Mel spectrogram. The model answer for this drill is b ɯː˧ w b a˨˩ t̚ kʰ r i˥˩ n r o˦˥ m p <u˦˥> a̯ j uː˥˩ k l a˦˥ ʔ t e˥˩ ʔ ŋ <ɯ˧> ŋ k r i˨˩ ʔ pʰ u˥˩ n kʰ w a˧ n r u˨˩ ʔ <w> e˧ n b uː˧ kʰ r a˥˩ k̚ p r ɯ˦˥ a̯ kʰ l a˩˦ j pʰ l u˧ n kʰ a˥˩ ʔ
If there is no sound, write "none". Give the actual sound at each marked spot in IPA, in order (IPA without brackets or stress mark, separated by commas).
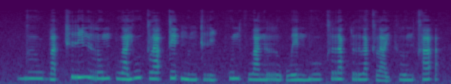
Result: u˧, ɯ˧, w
